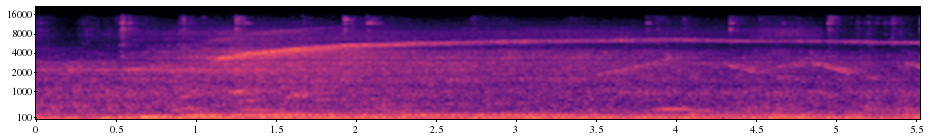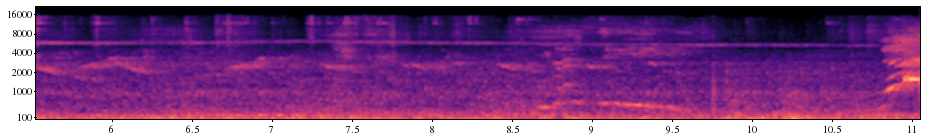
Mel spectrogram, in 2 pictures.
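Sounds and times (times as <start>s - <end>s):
low wind rumble: 0.0s - 11.0s
thin high-pitched whine: 0.0s - 11.0s
bird whistling rapid notes: 0.6s - 8.9s.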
